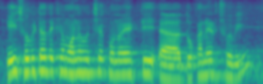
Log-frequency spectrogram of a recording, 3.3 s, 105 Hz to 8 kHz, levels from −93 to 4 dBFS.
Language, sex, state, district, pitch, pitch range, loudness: Bengali, male, West Bengal, Cooch Behar, 180 Hz, 165-195 Hz, -15 LUFS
